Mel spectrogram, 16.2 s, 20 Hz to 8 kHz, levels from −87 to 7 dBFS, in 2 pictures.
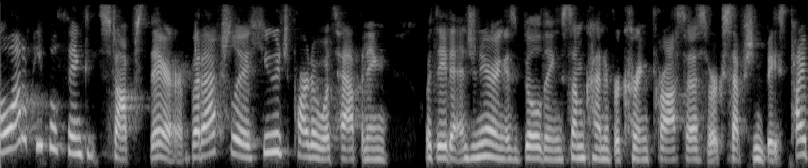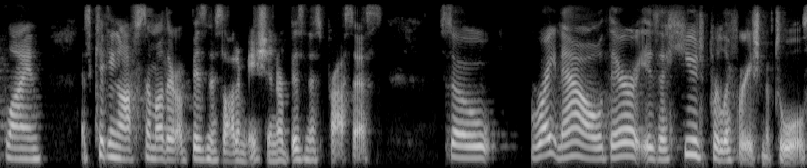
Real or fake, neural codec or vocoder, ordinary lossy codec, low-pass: real; none; AAC, 48 kbps; 7.2 kHz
